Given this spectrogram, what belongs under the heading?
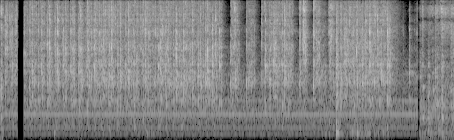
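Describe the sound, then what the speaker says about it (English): Cookie batter for matcha cookies gets whisked in a bowl, giving a fast, continuous rattling and scraping that runs steadily throughout, close by with no talking. "I'm gonna go ahead and whisk everything."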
